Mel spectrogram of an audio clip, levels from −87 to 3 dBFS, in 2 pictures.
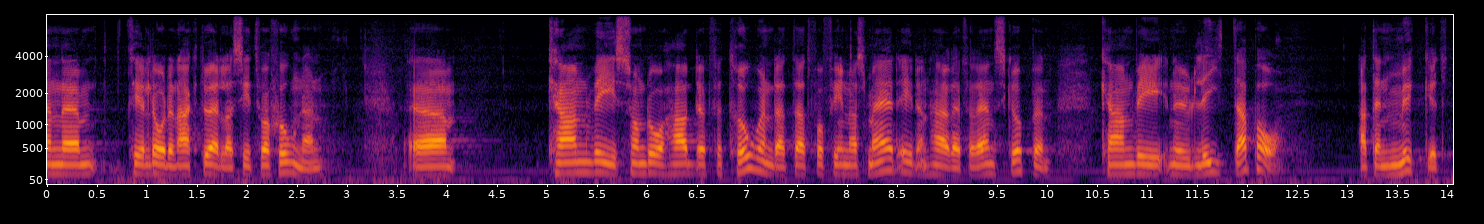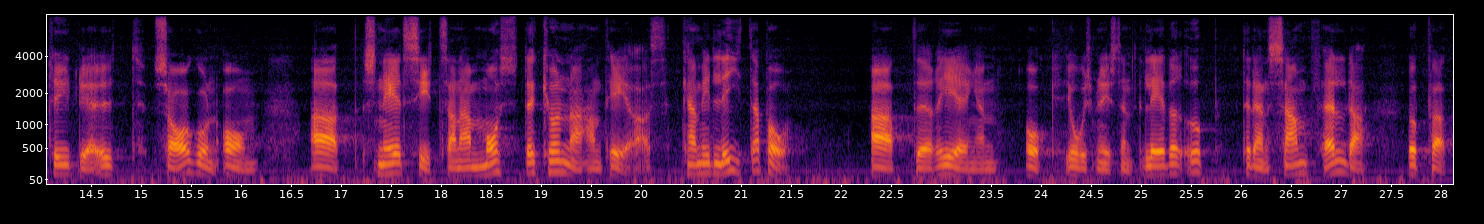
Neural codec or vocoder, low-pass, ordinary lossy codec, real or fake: none; none; none; real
